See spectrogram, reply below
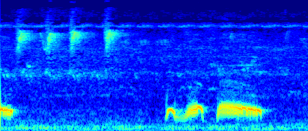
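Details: A trained decoy spotted dove coos to call in wild birds. One low phrase has a quick hooked note, a short bend and a long flat drawn-out coo. Small high chirps from other birds come first.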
